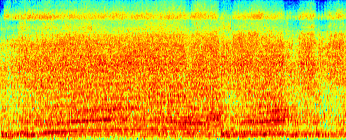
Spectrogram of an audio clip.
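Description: Demolition derby cars' engines revving hard, the pitch climbing and sagging twice, over a loud rushing noise.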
